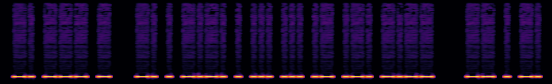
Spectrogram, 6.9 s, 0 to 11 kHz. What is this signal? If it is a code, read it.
Morse code, heard as a keyed tone, about 25 wpm, 1000 Hz. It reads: NOT NECESSARY MEN
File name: qotdfiles / 25wpm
